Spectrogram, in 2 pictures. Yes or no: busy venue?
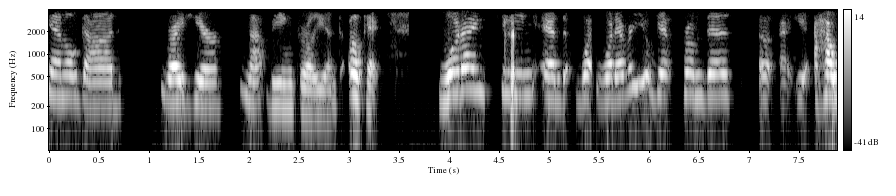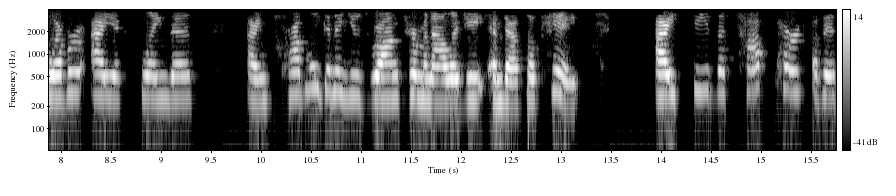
no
